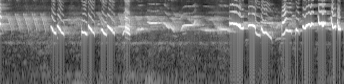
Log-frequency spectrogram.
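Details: Agitated Oriental magpie-robin delivering filler song: a quick run of short descending chirps, then longer wavering whistles and scattered sharp notes.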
